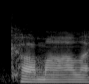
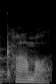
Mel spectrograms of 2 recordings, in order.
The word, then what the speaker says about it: Kamala: Kamala Harris. Right? Or Kamala, excuse me. I said her name wrong, so I need to go to liberal jail now.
